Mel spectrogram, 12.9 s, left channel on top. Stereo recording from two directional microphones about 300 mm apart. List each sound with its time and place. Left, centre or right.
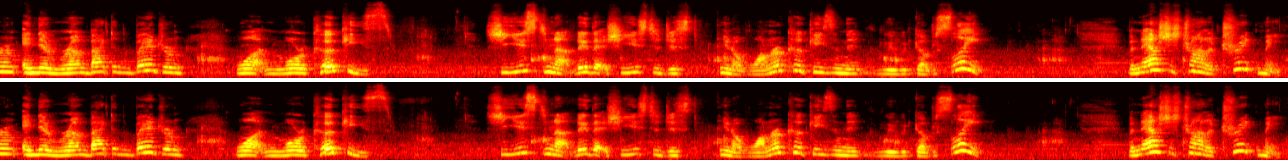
0.0 s speech: right
11.3 s speech: right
